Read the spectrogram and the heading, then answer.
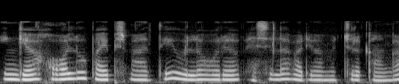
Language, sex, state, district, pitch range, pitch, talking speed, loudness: Tamil, female, Tamil Nadu, Nilgiris, 210-235 Hz, 220 Hz, 120 wpm, -15 LUFS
